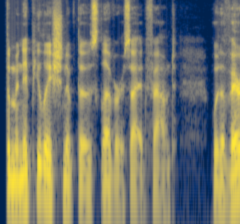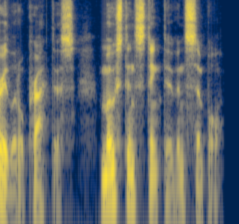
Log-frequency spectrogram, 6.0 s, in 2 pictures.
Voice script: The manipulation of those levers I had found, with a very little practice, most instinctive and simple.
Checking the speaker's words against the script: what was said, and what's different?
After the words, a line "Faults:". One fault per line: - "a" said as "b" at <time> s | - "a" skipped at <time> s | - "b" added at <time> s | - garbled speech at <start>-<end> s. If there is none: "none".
The manipulation of those levers I had found, with a very little practice, most instinctive and simple.
Faults:
none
